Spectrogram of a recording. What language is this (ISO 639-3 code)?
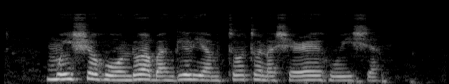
swa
